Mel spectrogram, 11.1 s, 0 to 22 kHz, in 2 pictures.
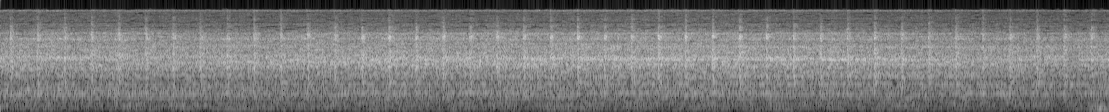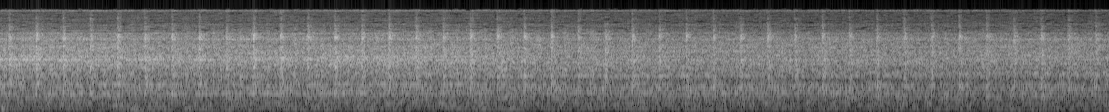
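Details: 2012 Mercedes-Benz C180 (S204) petrol, 1796 cc M271 engine, 115 kW, 159,658 km: sharp, even metallic knocking about 220 a minute over the running engine, easing slightly as it settles; crankshaft bearing knock.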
